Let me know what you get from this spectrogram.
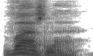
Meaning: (adverb) 1. importantly 2. grandly; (adjective) short neuter singular of ва́жный (vážnyj)
- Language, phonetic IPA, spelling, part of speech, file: Russian, [ˈvaʐnə], важно, adverb / adjective, Ru-важно.ogg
